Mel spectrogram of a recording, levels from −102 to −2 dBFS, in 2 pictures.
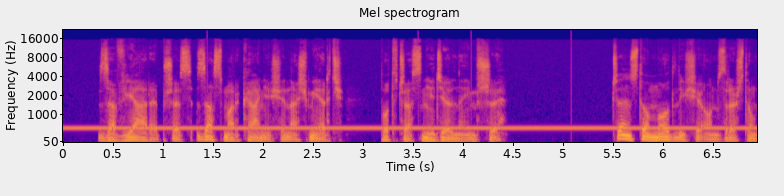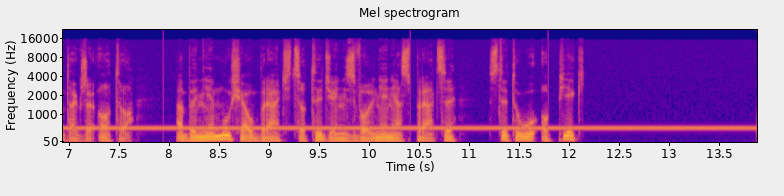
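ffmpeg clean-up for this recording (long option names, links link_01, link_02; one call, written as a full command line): ffmpeg -i in.wav -af "adeclick=threshold=4,bandreject=frequency=510:width=30,agate=range=-21dB:threshold=-29dB" out.wav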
